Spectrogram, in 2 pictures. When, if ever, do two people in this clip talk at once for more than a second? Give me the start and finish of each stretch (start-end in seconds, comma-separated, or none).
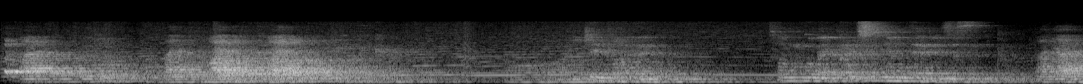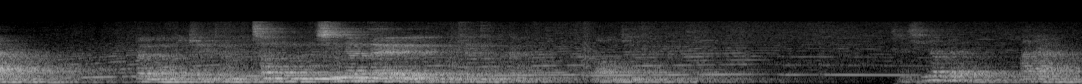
none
